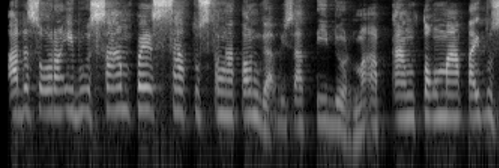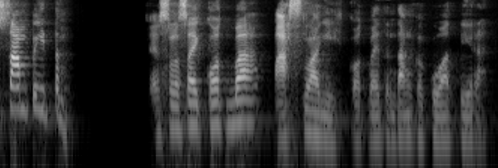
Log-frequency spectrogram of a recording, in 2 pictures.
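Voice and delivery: ordinary talk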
